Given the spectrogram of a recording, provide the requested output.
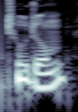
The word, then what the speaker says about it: Tudum: Und wahrscheinlich der Gag ist, dass es halt klingt wie Tadam. aber ausgesprochen im Deutschen klingt es wie Tudum. Und das ist natürlich nicht so schön.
